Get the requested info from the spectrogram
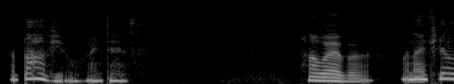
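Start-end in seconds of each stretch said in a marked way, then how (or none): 0.5-1.4 soft teasing whisper. Acted. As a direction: let it fall to a breath. Teasing from above him.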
